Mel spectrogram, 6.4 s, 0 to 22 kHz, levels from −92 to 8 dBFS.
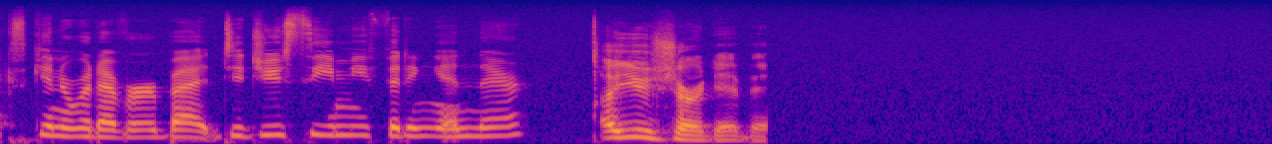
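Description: At 3.84 s, right after "you sure did", the speech cuts off abruptly and never returns: an audio dropout to a faint residue that runs to the end of the clip. Only hiss remains, roughly 40 dB below the speech, which likely means the signal feed was lost while the channel stayed live. The waveform collapses at once to a thin, flat band, and the spectrogram loses all speech structure, leaving a faint, even wash of broadband noise.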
